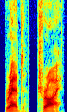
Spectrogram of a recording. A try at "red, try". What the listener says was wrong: Red, red, try. So you have to soften the R. Don't pronounce like Spanish. In Spanish, it's very strong. In English, we're going to mark it different. Red, try, red, try.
